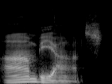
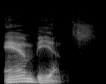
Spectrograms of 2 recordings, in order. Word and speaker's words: ambiance: it's all about creating the ambiance or the ambience if you prefer french or english pronunciation so you're looking for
